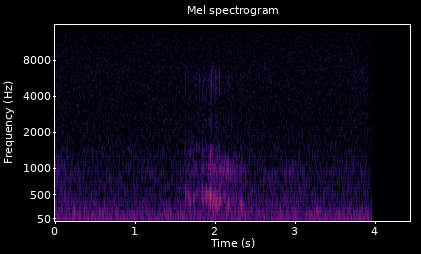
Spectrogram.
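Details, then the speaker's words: Crepitation in a 1979 lung auscultation teaching film: a brief burst of fine crackling at the height of inspiration over steady hiss, caused by a small amount of fluid secretion in the alveoli as the alveolar walls unstick. "если небольшое количество жидкого секрета появляется в альвеолах выслушивается крепитация она образуется при разливании стенок альвеол на высоте вдоха"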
